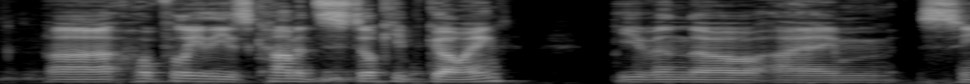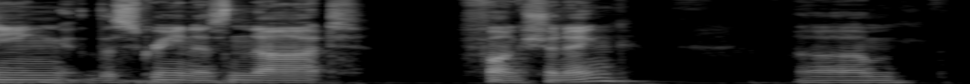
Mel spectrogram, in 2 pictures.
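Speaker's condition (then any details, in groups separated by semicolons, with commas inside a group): No condition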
